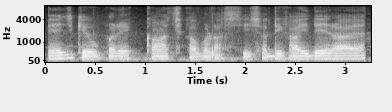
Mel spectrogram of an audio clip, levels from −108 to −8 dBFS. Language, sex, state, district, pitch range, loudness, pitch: Hindi, male, Uttar Pradesh, Saharanpur, 105-115 Hz, -16 LUFS, 110 Hz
